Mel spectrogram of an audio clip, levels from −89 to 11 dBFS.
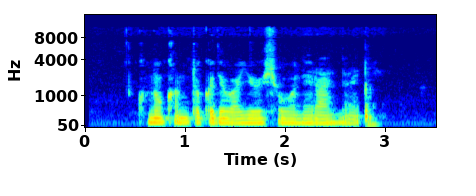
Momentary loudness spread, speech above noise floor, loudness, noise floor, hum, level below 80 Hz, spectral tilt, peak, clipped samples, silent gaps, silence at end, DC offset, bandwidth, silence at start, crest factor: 6 LU; 38 dB; -28 LUFS; -65 dBFS; none; -42 dBFS; -7.5 dB/octave; -10 dBFS; under 0.1%; none; 0.55 s; under 0.1%; 11.5 kHz; 0.55 s; 18 dB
